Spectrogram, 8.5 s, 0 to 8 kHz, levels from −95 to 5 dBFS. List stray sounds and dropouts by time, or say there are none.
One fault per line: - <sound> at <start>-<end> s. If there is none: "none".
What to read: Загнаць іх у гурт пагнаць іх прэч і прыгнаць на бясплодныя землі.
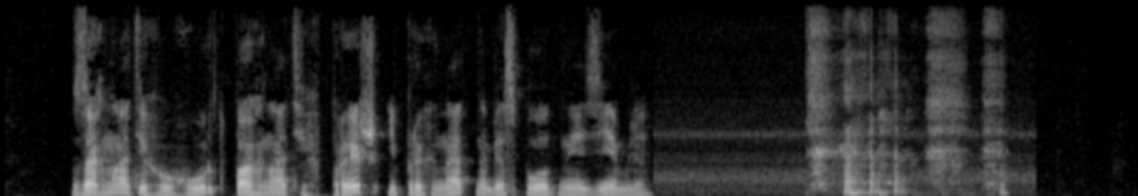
- laugh at 6.0-7.6 s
